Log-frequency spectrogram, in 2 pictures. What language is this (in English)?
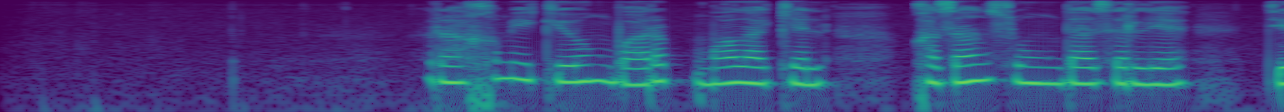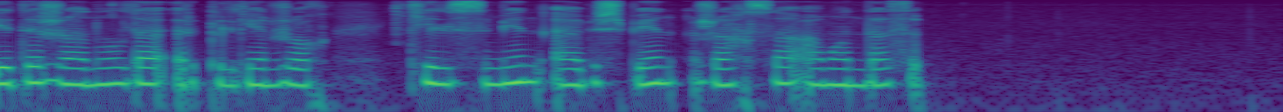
Kazakh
